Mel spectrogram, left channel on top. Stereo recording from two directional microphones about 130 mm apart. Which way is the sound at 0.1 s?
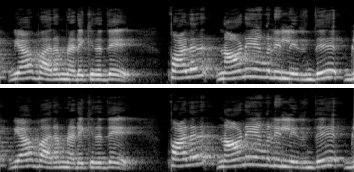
15° left (ahead or behind).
